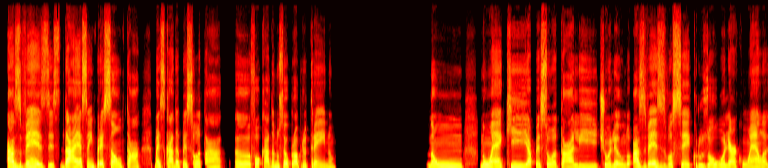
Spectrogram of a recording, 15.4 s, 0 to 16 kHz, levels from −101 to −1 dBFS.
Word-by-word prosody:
às 345 -7 +5
vezes 230 -8 +1
dá 225 +5 +6
essa 260 +1 +2
impressão, 255 -2 +1
tá, 230 +1 -2 0.3
mas 250 +1 0
cada 290 +4 +1
pessoa 290 -2 -2
está, 145 - -3 0.3
hã, 250 -1 +1
focada 280 0 -1
no 285 0 -1
seu 280 0 0
próprio 265 +4 -1
treino. 200 -6 -4 1.8
Não 245 +1 +1 0.3
não 245 +1 +3
é 255 +2 +4
que 250 -3 -2
a 220 - +4
pessoa 220 0 -2
tá 210 -1 0
ali 205 -1 -4
te 215 - -2
olhando, 180 -4 -1
às 215 -1 +3
vezes 240 0 +2
você 215 0 -2
cruzou 215 -2 -3
o - - -6
olhar 190 -3 +1
com 175 +1 -5
ela 200 -4 0
235 Hz, 135 wpm, -24 LUFS, 205-260 Hz, 1.8 s, dá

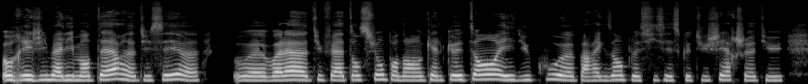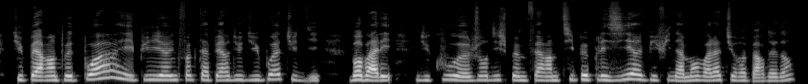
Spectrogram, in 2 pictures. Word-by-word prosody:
au 205 - +8
régime 210 +1 +3
alimentaire, 200 +4 +3
heu, 205 -5 +1
tu 195 0 -6
sais? 220 +4 +3
Heu, 190 -3 -1 0.4
ouais, 190 0 +1
voilà. 200 +2 +4
Tu 210 +2 -8
fais 200 - -1
attention 205 +3 0
pendant 190 -3 0
quelque 210 +1 +2
temps 230 +2 +4
et 205 -3 +3
du 205 +1 -6
coup, 230 +3 -2
heu, 195 -3 +2
par 185 -1 -3
exemple, 195 +1 -2
si 185 +2 -13
c'est 190 0 -4
ce 185 - -12
que - - -7
tu 190 +1 -8
cherches, 200 +1 -4
heu, 185 -1 -5
tu 185 0 -7 0.3
tu 210 - -5
perds 195 -1 +3
un 195 - +4
peu 195 0 +2
de 190 - -13
poids 265 +9 +3
et 220 -5 -2
puis, 215 +1 -4
une 205 0 +2
fois 215 0 -4
que 210 - -18
tu - - -4
as - - -2
perdu 195 +2 -3
du 205 +1 -6
poids, 230 +3 0
tu 235 -2 -11
te 180 - -13
dis: 95 - -9 0.3
«Bon, 205 +2 +5
bah, 205 -2 +6
allez, 190 +1 +4 0.2
du 195 0 -7
coup, 215 +1 -2
heu, 180 - +1
aujourd'hui, 195 +2 -5
je 205 - -13
peux 195 - -1
me 190 - -4
faire 190 -1 -3
un 185 +1 0
petit 215 +3 -10
peu 215 +1 +4
plaisir» 205 +3 0
et 225 - +1
puis 200 -1 -7
finalement, 185 -1 -3
voilà, 190 +1 -1
tu 200 -1 -6
repars 170 -3 -3
dedans. 175 +5 -5
200 Hz, 260 wpm, -19 LUFS, 190-210 Hz, 0.4 s, au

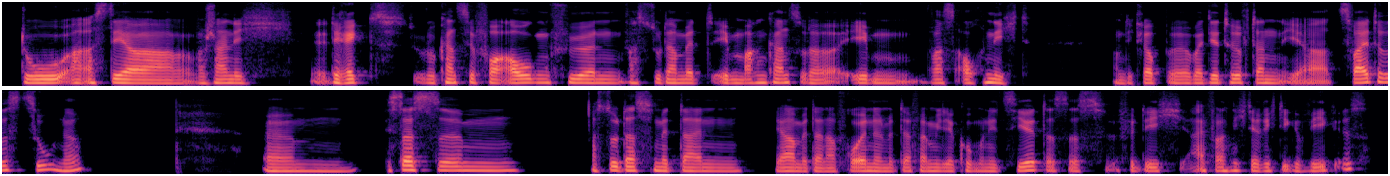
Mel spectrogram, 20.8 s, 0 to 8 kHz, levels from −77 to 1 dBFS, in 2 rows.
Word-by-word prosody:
du 125 0 +6
hast 125 +1 +1
dir 130 -2 +7
wahrscheinlich, 115 +1 +1
äh, - - -6
direkt 130 -1 +1
du 145 - -11
du 125 - -2
kannst 130 -1 +1
dir 135 - +1
vor 125 -1 +3
Augen 130 +1 +5
führen, 125 0 +1
was 125 0 -6
du 130 - -3
damit 120 -1 0
eben 120 -1 0
machen 120 +2 +1
kannst 135 0 0
oder 115 -1 -2
eben 125 +6 -2
was 125 -2 -4
auch 120 +2 -3
nicht. 130 -6 -1 0.6
Und 110 - -8
ich - - -8
glaube, 120 -1 0
äh, - - +2
bei 120 - +1
dir 125 +1 +2
trifft 130 0 0
dann 125 -1 0
eher 60 0 -2
2. 150 +3 +3
zu, 155 +3 -2
ne? 140 +8 -1 1.3
Ähm, 120 0 -2 0.2
ist 135 +1 -3
das, 155 -1 +4
ähm 140 -1 0 0.5
hast 125 +2 -5
du 140 - +5
das 135 0 +1
mit 125 -2 -1
deinen 120 -1 -1 0.3
ja, 120 0 +3
mit 120 0 -4
deiner 115 -1 -1
Freundin, 120 +1 +1
mit 115 +1 -7
der 120 - -1
Familie 120 -1 -2
kommuniziert, 125 +4 -1
dass - - -5
das - - -7
für - - -8
dich 125 0 -5
einfach 125 -2 -2
nicht 130 0 -5
der 125 - 0
richtige 125 -1 -5
Weg 125 - -2
ist? 190 0 -7
125 Hz, 180 wpm, -23 LUFS, 120-135 Hz, 1.3 s, dir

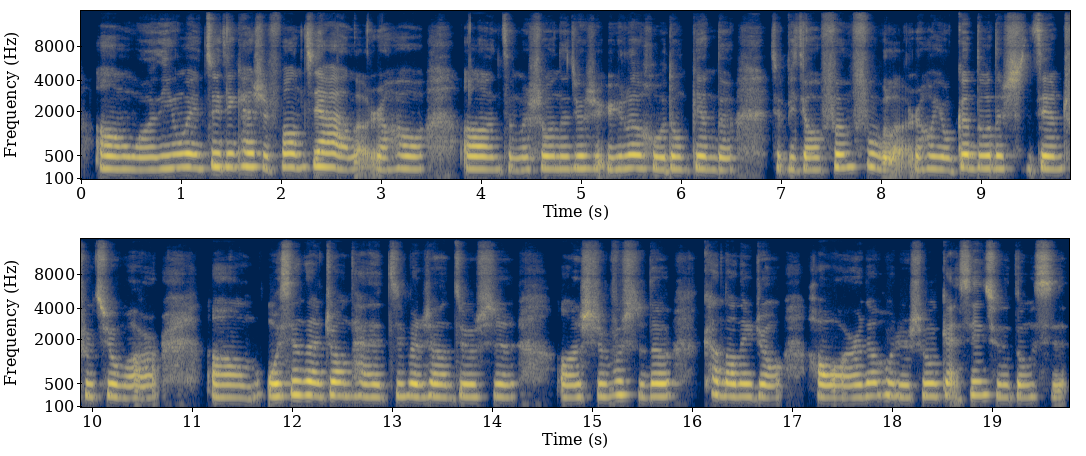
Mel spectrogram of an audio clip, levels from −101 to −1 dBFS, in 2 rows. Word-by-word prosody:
嗯， 240 -2 +1
我 235 0 -2
因 255 +2 -1
为 270 -1 +4
最 280 +2 +2
近 275 -1 0
开 280 0 +4
始 275 -2 -1
放 270 +2 +1
假 275 -3 +3
了， - - -6
然 235 -2 -3
后， 245 0 -2 0.3
呃， 240 -1 +3
怎 235 0 -8
么 230 +1 -5
说 245 +2 0
呢， 245 0 -1
就 250 +1 0
是 250 0 -6
娱 240 0 -5
乐 255 +1 +4
活 245 -2 -1
动 240 -1 0
变 245 -1 +1
得 230 -1 -2 0.4
就 255 - -7
比 235 -1 -7
较 230 +1 -1
丰 265 +4 +1
富 280 - -3
了， 465 +2 -2
然 240 - -3
后 250 0 -2
有 235 -1 -1
更 265 +4 +4
多 250 -1 +3
的 250 0 +1
时 255 0 -5
间 245 0 +2
出 255 0 -4
去 250 +1 -1
玩 230 -2 0
儿。 225 +1 -4 0.5
嗯， 235 0 -3
我 250 -1 +7
现 275 +2 +2
在 275 -2 +6
状 260 0 +3
态 245 -2 -2
基 240 +2 -7
本 250 -1 +4
上 245 -2 0
就 245 0 +1
是， 245 0 -4 0.4
呃， 235 0 -2
时 250 +1 -1
不 275 +3 0
时 280 -3 -7
地 250 +1 +5 0.3
看 280 -2 -2
到 255 -1 +3
那 250 0 +2
种 235 -1 -1 0.2
好 245 - +2
玩 230 -1 -1
儿 235 +1 -1
的， 260 +1 +1
或 270 -1 -2
者 240 -1 -2
说 255 +1 0
感 255 0 -2
兴 275 0 -2
趣 275 -3 -3
的 240 - -5
东 240 0 -3
西， 245 - -4
250 Hz, 235 characters per minute, -23 LUFS, 240-260 Hz, 0.5 s, 我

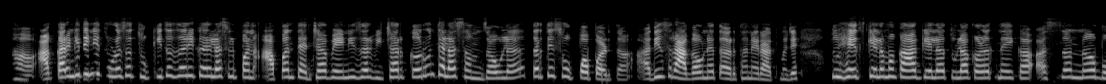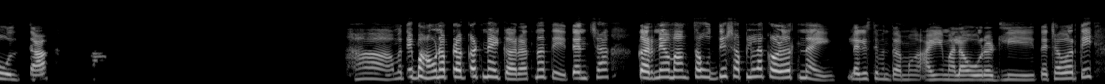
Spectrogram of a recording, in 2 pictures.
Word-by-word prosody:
हां, 240 0 +2
कारण 335 +3 +7
की 425 - +1
तिने - - +5
थोडंसं 375 +2 -2
चुकीचं 355 +4 -3
जरी 400 +1 +2
केलं 385 -2 +2
असेल, 365 -1 -5
पण 335 -1 +1 0.2
आपण 335 +7 -1
त्याच्या 320 0 0
वे 310 -1 +4
नी 325 +2 -3
जर 335 +1 0
विचार 335 +4 -2
करून 360 +6 -1
त्याला 395 -4 +3
समजावलं 295 -1 -4
तर 370 - +2
ते 400 - -1
सोपं 355 -5 -1
पडतं. 230 -2 -2
आधीच 345 +9 -1
रागवण्यात 280 +2 +5
अर्थ 255 +2 -7
नाही 270 -2 -5
राहत, 225 -3 0
म्हणजे 250 +2 -3 0.3
तू 355 - -2
हेच 355 0 +6
केलं, 360 -2 +2
मग 365 +1 0
का 325 -1 +7
केलं? 315 -1 +1
तुला 300 0 +1
कळत 300 0 -2
नाही 305 -1 -4
का? 285 0 0 0.2
असं 335 +3 -7
न 330 +1 0
बोलता 230 -4 -2
हां 260 - -9 2.4
हां. 250 -3 -4
मग 290 - -8
ते - - +3
भावना 345 -2 +4
प्रकट 350 +2 +4
नाही 345 -1 +5
करत 250 +2 +1
ना 350 - +2
ते. 260 -5 0
त्यांच्या 285 +4 0 0.3
करण्यामागचा 335 +2 +4
उद्देश 365 +6 -2
आपल्याला 355 +1 -1
कळत 325 0 +3
नाही. 205 -7 -1 0.2
लगेच 250 +1 0
ते 275 - -10
म्हणतात, 235 -3 -8
"मग 220 +1 -15
आई 215 +1 -1
मला 215 0 0
ओरडली", 215 0 -4 0.2
त्याच्यावर 265 +4 -3
ते 355 - +2
305 Hz, 180 wpm, -23 LUFS, 255-350 Hz, 2.4 s, कारण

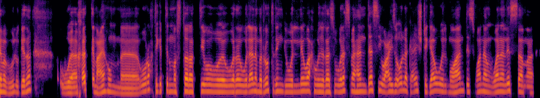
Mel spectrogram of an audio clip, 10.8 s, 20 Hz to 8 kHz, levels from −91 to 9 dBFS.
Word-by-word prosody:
زي 155 - +7
ما 150 - +2
بيقولوا 135 +3 -6
كده، 140 +8 +1 0.6
وأخدت 130 +5 +2
معاهم 150 -5 0 0.4
ورُحت 170 +1 -2
جِبت 165 +2 -5
المسطرة 155 0 +3
الT 160 +2 -4
و 160 - -1 0.5
ور 150 0 +2
والقلم 155 +1 +2
الRotring 165 -1 -3
واللوَح 155 +3 0
والغسو 155 0 0
ورسم 165 +1 0
هندسي 160 +3 0
وعايز 155 0 +1
أقول 175 +4 -1
لك 170 - -1
عِشت 165 -1 -4
جو 160 +3 0
المهندس، 150 +2 -2
وأنا 155 +1 -1
وأنا 150 +3 0
لسّه 165 -2 +1
ما 135 -2 -5
155 Hz, 155 wpm, -24 LUFS, 150-165 Hz, 0.6 s, زي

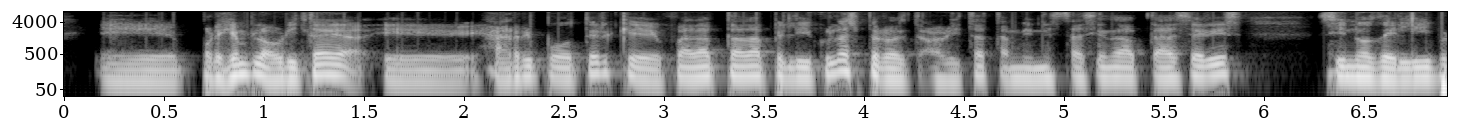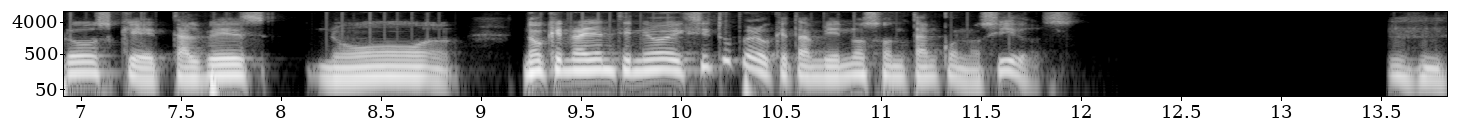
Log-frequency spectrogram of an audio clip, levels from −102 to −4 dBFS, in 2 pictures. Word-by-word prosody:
eh. 90 -2 -6
Por 110 - -5
ejemplo, 130 +4 +3
ahorita 125 +6 0
eh, 85 -1 -8
Harry 110 +5 -3
Potter, 115 +7 -4
que 100 -3 -2
fue 110 - -4
adaptada 115 +2 +1
a - - -8
películas, 120 +8 -1
pero 140 -10 0
ahori 95 - -3
ahorita 95 +3 -7
también 105 -2 -4
está 105 0 -6
siendo 110 +1 -4
adaptada 105 +1 -3
a - - -5
series, 130 +5 -1 0.3
sino 110 -2 +1
de 105 0 +3
libros 145 +9 +2
que 110 -9 +2
tal 105 +3 0
vez 125 +2 +4
no, 110 -1 +2 0.3
no 160 +3 +6
que 180 - +5
no 175 - +5
hayan 180 0 +7
tenido 175 +1 +4
éxito, 185 - 0
pero 205 - +1
que - - -4
también, 115 0 0
no 135 - +1
son 125 -4 -2
tan 115 -1 -2
conocidos. 110 - -5 1.5
Ujú. 105 -5 -4
115 Hz, 180 wpm, -22 LUFS, 100-130 Hz, 1.5 s, hayan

